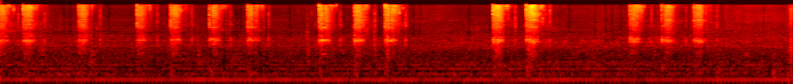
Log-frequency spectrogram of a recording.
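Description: Trigger spray bottle of interior cleaner being squeezed over and over onto a car's door sill trim: about fifteen short spritzes in quick clusters, over a steady low hum.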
